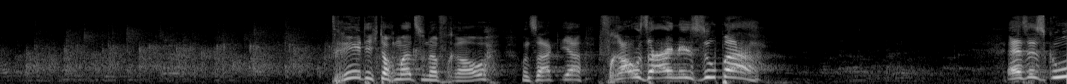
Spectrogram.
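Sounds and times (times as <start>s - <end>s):
crowd applauding: 0.0s - 4.4s
speech: 3.3s - 7.7s, 10.1s - 10.6s.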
